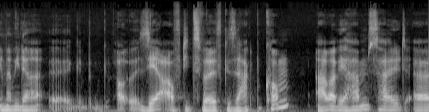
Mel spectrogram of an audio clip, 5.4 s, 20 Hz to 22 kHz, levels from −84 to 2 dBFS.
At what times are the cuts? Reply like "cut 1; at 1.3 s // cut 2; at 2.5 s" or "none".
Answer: none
